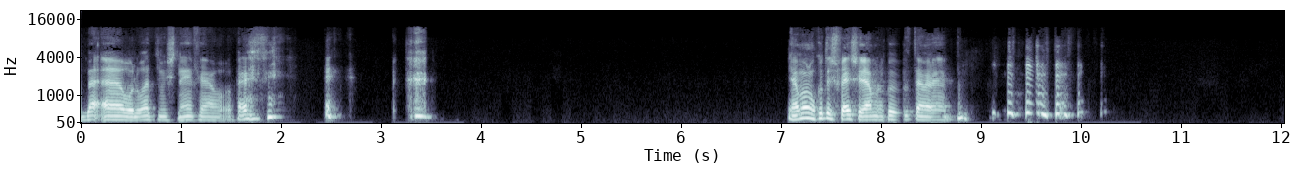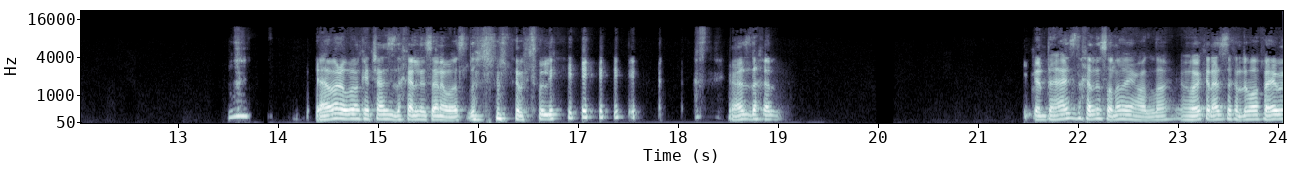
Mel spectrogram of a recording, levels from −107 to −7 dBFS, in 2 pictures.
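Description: Speech recording with no technical faults to report.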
